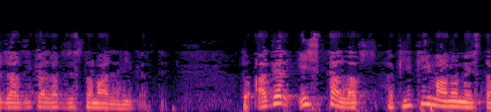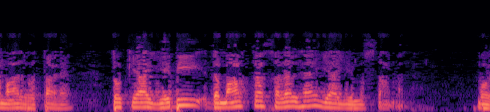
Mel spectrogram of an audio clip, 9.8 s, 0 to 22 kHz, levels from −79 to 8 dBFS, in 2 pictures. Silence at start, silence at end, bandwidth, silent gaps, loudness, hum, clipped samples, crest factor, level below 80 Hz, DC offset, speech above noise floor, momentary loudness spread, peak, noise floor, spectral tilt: 0 s; 0 s; 8 kHz; none; -18 LUFS; none; under 0.1%; 18 dB; -42 dBFS; under 0.1%; 34 dB; 12 LU; -2 dBFS; -52 dBFS; -7.5 dB/octave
